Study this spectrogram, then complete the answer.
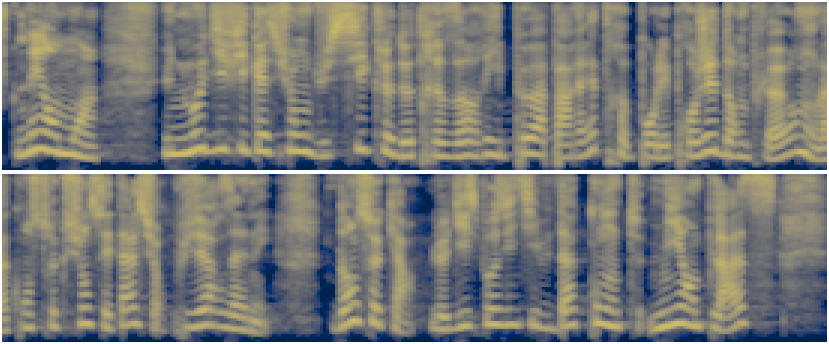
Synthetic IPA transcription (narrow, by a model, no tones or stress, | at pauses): neɑ̃mwɛ̃ | ynmɔd̪ifikasjɔ̃d̪ysikləd̪ət̪χezɔʁipøapaʁɛt̪χəpuʁlepχɔʒɛd̪ɑ̃plœʁd̪ɔ̃lakɔ̃st̪χyksjɔ̃set̪alsy̰ʁplyzjœʁzanḛd̪ɑ̃səka̰ləd̪ispozit̪ifd̪akɔ̃t̪miɑ̃plas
